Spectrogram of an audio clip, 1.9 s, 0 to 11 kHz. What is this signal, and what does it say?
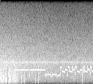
SSTV (slow-scan television), Robot 36.
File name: arissat-aug05-2011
